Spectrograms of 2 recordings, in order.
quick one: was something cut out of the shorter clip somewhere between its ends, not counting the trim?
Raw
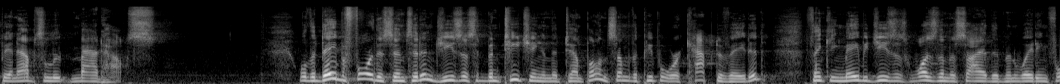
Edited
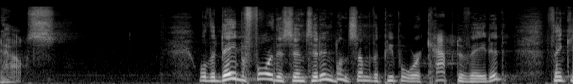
yes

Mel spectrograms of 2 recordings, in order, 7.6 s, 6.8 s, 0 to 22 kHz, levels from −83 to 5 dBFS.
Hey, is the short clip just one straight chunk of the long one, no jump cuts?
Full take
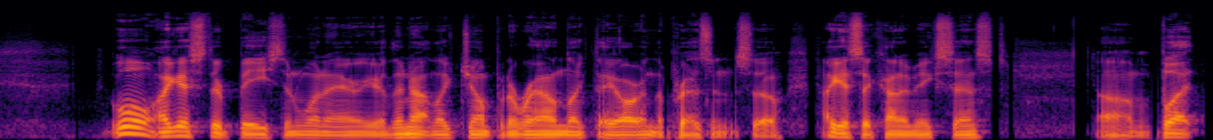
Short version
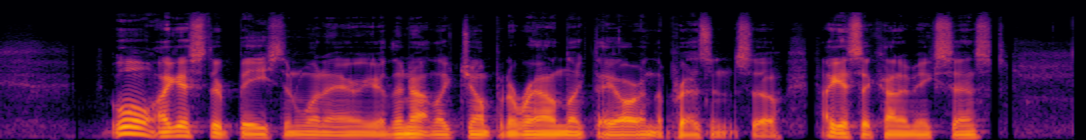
yes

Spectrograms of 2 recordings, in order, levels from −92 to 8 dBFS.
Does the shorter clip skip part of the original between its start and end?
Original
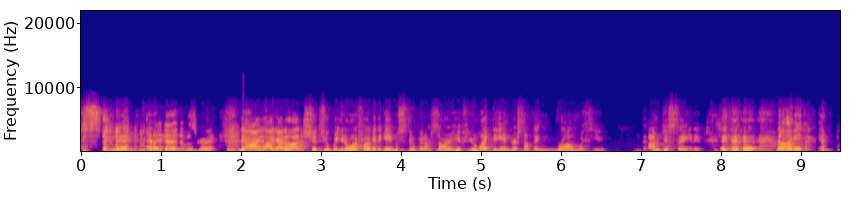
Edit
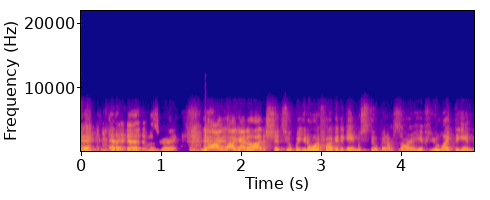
no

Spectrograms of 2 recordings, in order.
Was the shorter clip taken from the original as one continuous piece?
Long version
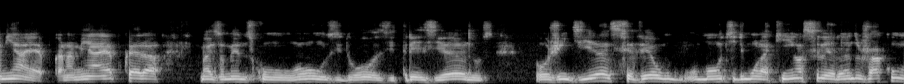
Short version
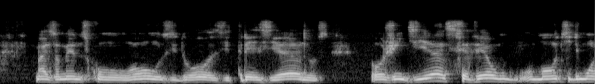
yes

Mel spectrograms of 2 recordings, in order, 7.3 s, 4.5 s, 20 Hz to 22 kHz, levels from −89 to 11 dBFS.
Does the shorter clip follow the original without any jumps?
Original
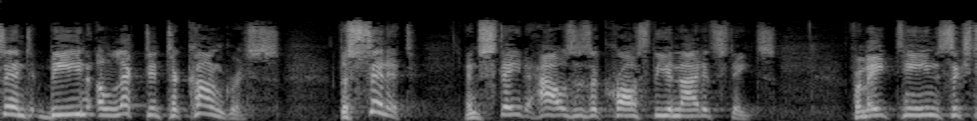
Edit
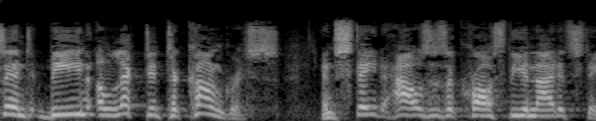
no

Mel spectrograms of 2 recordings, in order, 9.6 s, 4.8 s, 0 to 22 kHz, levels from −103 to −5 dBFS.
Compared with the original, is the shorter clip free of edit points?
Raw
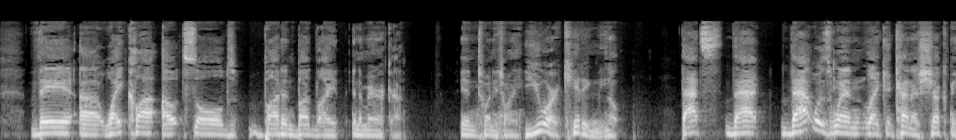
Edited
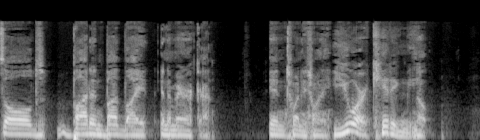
yes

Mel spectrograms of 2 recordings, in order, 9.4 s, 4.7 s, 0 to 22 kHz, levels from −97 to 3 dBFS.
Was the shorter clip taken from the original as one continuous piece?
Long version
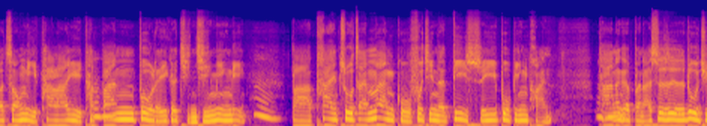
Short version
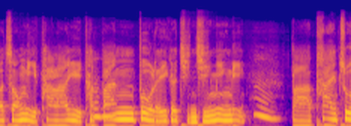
yes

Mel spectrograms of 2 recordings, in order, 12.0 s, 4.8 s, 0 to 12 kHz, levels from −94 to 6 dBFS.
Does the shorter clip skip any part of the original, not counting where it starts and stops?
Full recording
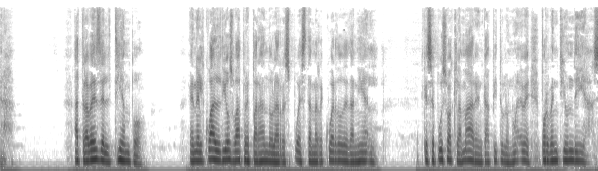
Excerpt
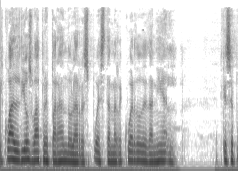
no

